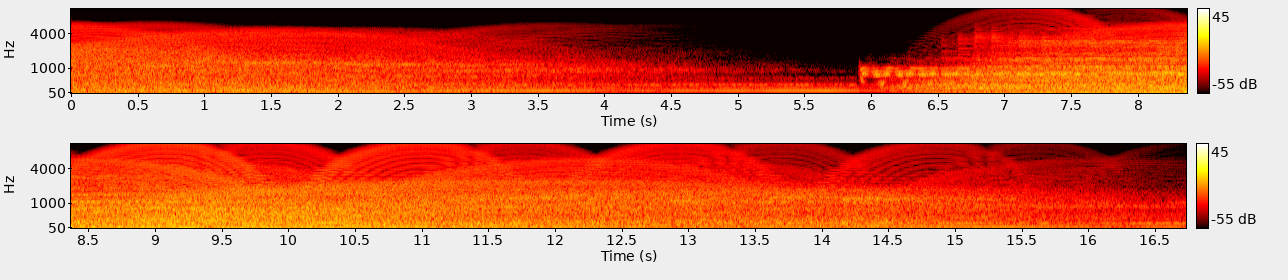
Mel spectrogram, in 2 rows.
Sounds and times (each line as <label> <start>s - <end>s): darker atonal horror pads / stabs 5.9s - 12.4s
